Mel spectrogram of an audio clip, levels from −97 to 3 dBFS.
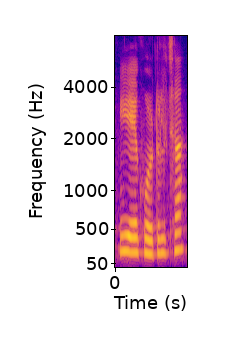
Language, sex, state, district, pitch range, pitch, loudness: Kumaoni, female, Uttarakhand, Tehri Garhwal, 185-210 Hz, 195 Hz, -14 LUFS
